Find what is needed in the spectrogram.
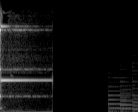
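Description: A single bright bell-like ding, a title-card sound effect, rings for under a second and is cut off sharply, leaving silence. Soft music begins faintly near the end.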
